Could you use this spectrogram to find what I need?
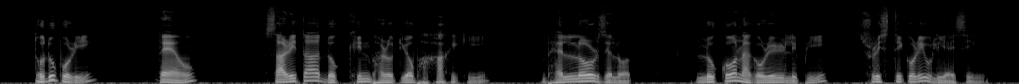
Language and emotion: Assamese, neutral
